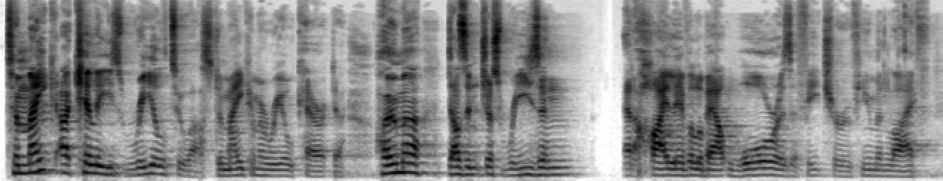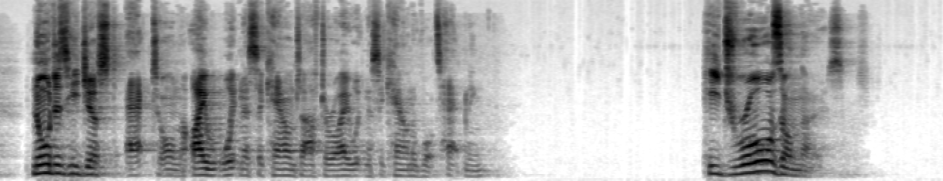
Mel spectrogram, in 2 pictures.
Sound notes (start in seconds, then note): none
